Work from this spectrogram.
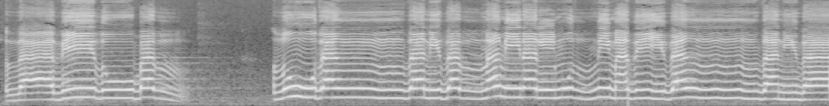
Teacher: Diucapkan dengan menyentuhkan ujung lidah dengan dinding dua gigi seri bagian atas seperti kita mengucapkan huruf tha. Ujung lidah boleh ditampakkan ataupun tidak nampak. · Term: huruf dha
